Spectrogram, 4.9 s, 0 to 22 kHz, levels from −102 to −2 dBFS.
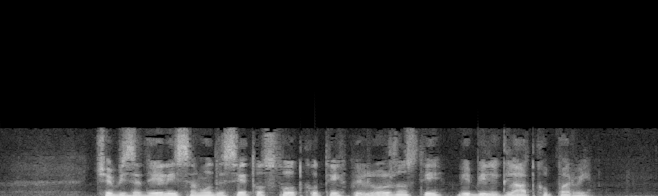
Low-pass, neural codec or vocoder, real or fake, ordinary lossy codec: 19.8 kHz; autoencoder, 48 kHz, 128 numbers a frame, DAC-VAE, trained on Japanese speech; fake; AAC, 24 kbps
